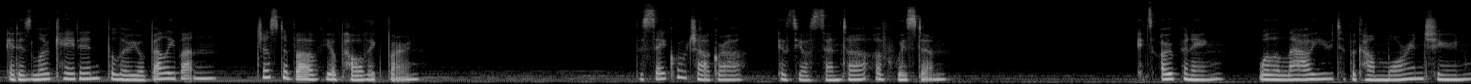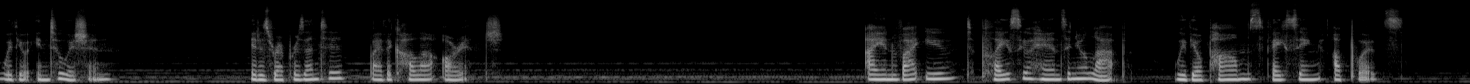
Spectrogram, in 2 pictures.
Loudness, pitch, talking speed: -26 LUFS, 215 Hz, 110 wpm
